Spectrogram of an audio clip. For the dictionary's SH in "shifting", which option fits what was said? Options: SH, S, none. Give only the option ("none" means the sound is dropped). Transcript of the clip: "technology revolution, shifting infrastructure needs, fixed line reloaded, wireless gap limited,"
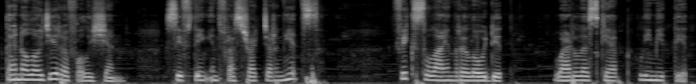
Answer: S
